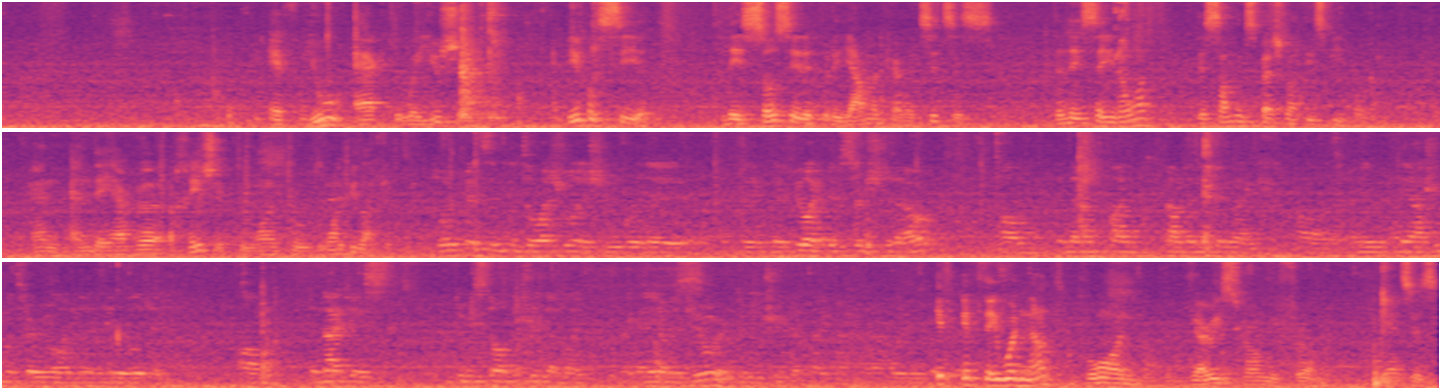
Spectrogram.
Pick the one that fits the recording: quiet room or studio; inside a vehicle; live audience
live audience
